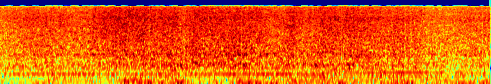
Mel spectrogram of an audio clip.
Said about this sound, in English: Getting to Diego's village is spectacular. You take a boat across this huge volcanic lake. We're here.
